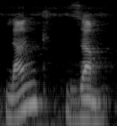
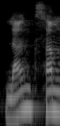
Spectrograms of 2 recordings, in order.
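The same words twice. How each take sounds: First: The s is voiced like a z. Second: The s is voiceless like an s. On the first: The speaker calls it right. "پس اس تبدیل به زی میشه" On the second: The speaker calls it wrong. "لنگزم نمیخوانیم"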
